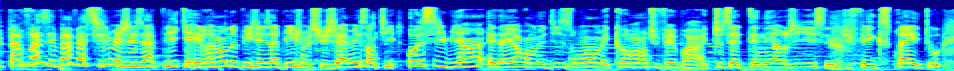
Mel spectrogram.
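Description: A woman with a high voice speaks in an animated tone at a fairly quick pace, her pitch varying in an ordinary way, with hardly any pauses and noticeable background noise. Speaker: cooking competition contestant. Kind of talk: interview. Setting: studio.

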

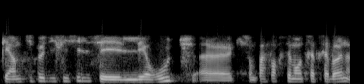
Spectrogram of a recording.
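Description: This man has a plain, everyday voice at a medium pitch. He moves at a fairly quick pace with ordinary pitch variation. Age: 30s. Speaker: expatriate caller, project manager. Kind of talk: phone interview.

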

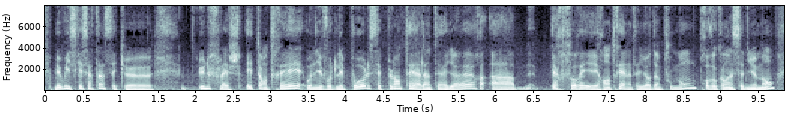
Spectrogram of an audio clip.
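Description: With lively intonation, a man at medium pitch speaks in a somewhat breathy voice. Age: 40s. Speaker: forensic anthropologist. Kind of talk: radio interview. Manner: halting, frequent repetitions.

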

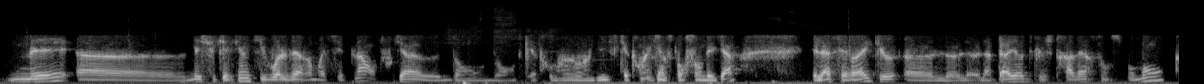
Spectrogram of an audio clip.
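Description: A man speaking very slowly, with big swings in loudness. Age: 30s. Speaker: caller. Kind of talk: testimony. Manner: halting.

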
